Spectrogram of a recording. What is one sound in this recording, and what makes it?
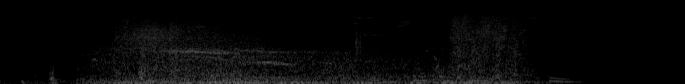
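An icy magic blast whooshes and shatters.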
